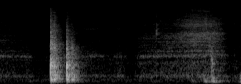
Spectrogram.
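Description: A wooden spoon knocking twice against the side of a steel cooking pot about half a second in, followed by quieter stirring of a thick, stodgy grain mash.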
